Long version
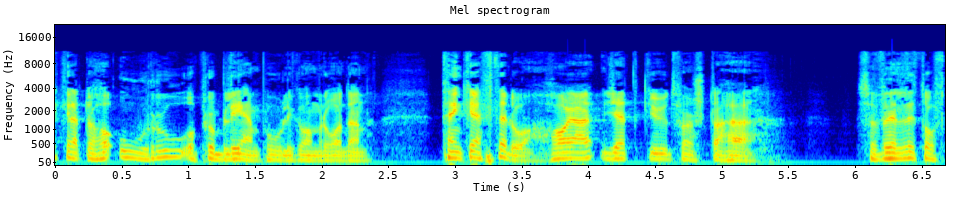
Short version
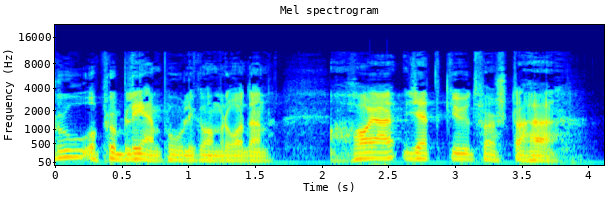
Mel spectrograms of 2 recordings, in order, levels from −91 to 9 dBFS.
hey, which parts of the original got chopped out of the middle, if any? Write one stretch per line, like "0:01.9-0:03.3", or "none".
0:02.8-0:03.6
